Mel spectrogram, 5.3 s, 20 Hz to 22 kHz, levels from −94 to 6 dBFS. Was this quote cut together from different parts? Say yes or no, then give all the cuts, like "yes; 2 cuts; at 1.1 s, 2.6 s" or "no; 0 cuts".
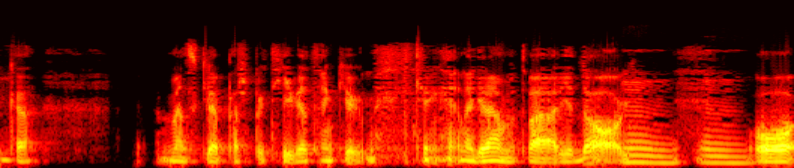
no; 0 cuts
